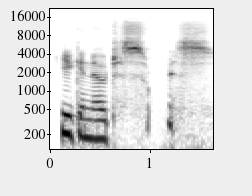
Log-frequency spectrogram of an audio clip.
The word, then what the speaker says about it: Giganotosaurus: wait is it really called gig gig osaurus Giganotosaurus okay that's little little clunky little clunky that's the that's the way it's spelled anyway mhm Giga not osaurus it's a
